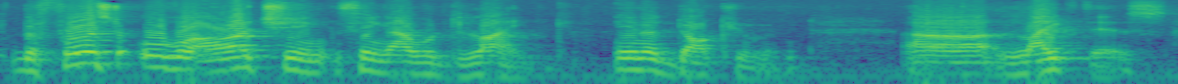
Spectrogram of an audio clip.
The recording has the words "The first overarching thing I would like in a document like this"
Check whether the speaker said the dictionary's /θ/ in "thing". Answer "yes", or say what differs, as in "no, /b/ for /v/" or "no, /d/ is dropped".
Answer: yes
